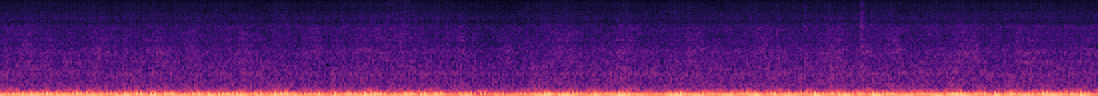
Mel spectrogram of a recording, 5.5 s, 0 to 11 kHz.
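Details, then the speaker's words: S10 Blazer with swapped 4.8 V8 and T-5 transmission, new U-joints and rebuilt transmission mount, running in 3rd gear with the rear end under load while warming up: deep drone with gritty grinding; owner suspects the T-5 internals or an axle bearing. "almost sounds like a grinding and I cried a war possibly like a bad axle bearing or something see here some kind of weird noise coming from the [Music]"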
